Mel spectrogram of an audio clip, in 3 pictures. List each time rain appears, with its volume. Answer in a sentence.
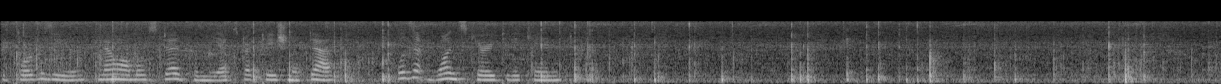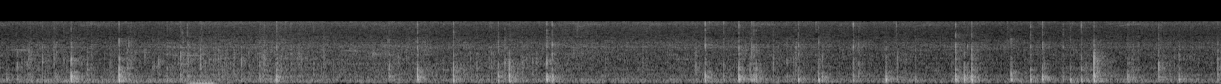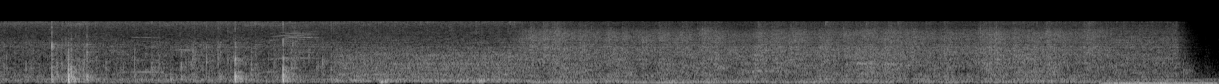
The rain can be heard from 0.0 to 36.5 s, at a steady volume.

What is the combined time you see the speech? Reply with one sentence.
You can hear the speech for 6 seconds altogether.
